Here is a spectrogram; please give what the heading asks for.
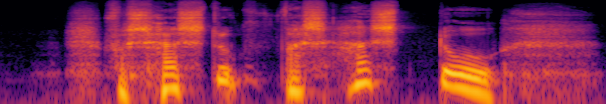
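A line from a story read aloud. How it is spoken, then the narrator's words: Flustered stammering. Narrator (German): stammelte verdattert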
